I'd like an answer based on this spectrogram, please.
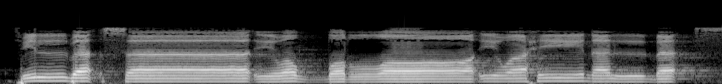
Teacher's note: meskipun sebelumnya ada huruf hamzah sukun dan berhenti suaranya spontan, bisa langsung kita bunyikan sin.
